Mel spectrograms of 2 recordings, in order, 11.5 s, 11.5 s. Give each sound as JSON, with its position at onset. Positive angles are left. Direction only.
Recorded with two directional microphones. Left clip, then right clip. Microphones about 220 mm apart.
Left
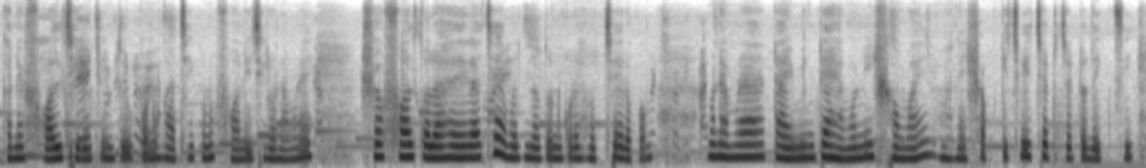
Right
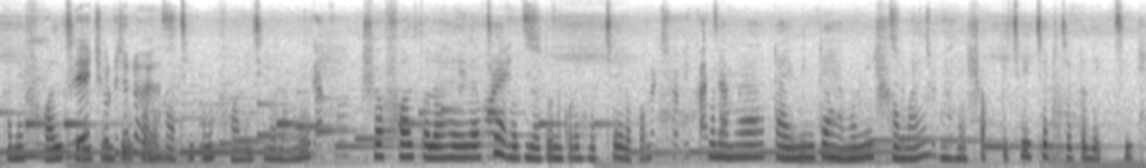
{"t": 0.0, "sound": "speech", "side_deg": 45}
{"t": 0.8, "sound": "speech", "side_deg": -10}
{"t": 1.6, "sound": "speech", "side_deg": 45}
